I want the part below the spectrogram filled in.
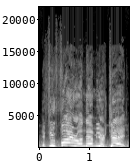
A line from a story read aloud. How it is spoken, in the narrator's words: He shouted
